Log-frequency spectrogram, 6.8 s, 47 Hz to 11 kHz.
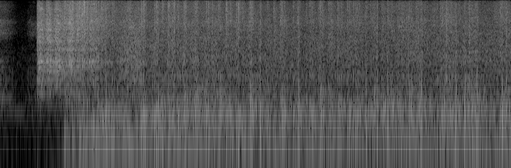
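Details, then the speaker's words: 1975 Chevrolet Corvette Stingray V8 on race gas, unknown carburetor from the attic: catches into an uneven, stumbling idle; suspected carburetor and clearly off timing, not confirmed; rough idle. "I got to take a break from the the race car thing and use my real brain. Try to figure out why this thing isn't running that great."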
